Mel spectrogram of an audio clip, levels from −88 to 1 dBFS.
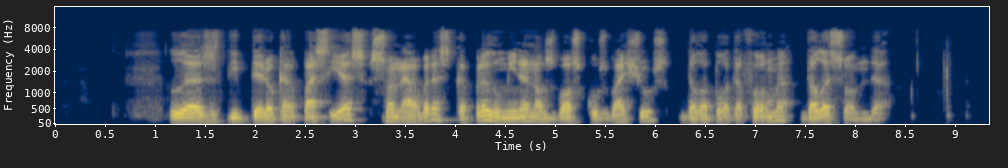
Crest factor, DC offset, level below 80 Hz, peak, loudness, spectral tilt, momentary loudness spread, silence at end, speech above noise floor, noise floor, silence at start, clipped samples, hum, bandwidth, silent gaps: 16 dB; under 0.1%; -54 dBFS; -2 dBFS; -17 LUFS; -4.5 dB/octave; 8 LU; 1 s; 59 dB; -76 dBFS; 1.15 s; under 0.1%; none; 8.2 kHz; none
